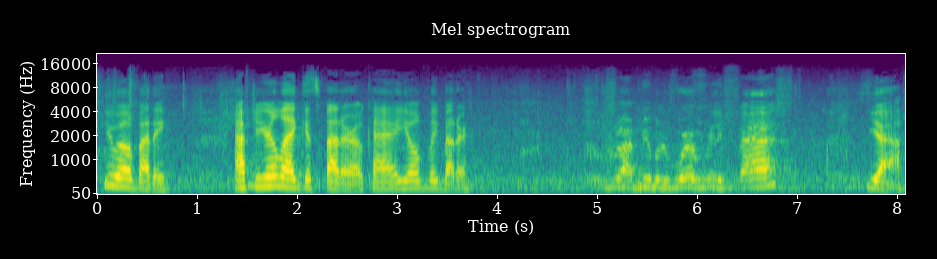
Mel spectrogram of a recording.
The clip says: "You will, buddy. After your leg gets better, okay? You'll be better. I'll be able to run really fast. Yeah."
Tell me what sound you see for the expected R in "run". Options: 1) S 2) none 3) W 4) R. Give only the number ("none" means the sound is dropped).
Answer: 3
